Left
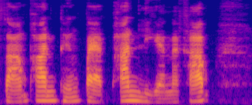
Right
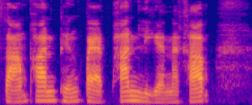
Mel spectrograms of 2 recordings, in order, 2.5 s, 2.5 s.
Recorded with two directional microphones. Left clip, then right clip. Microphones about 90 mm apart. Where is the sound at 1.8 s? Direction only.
70° right (ahead or behind).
